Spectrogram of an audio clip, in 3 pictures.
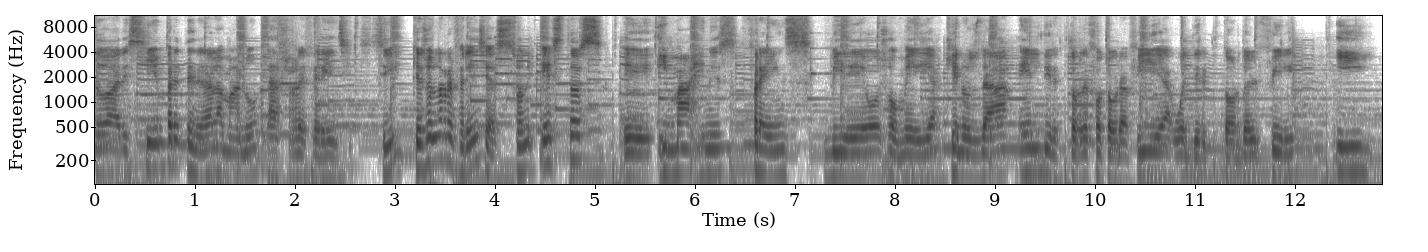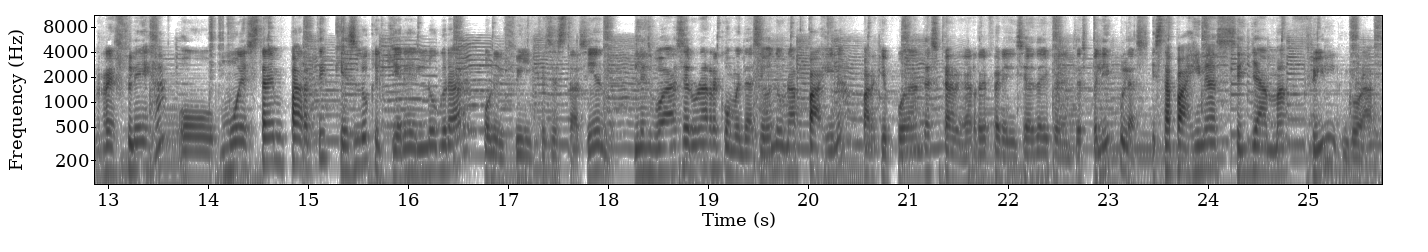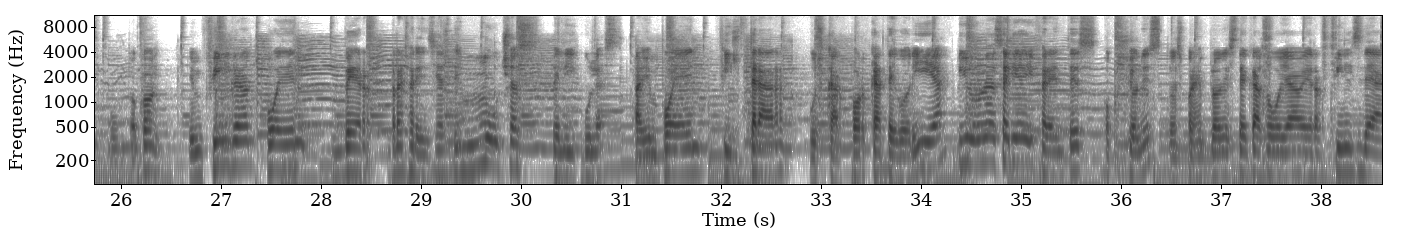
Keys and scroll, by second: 23.4 alt+Tab.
